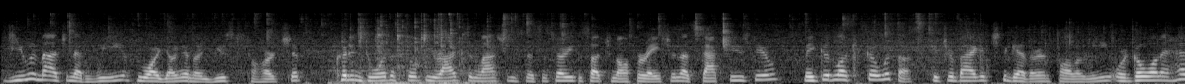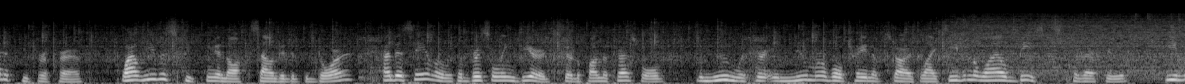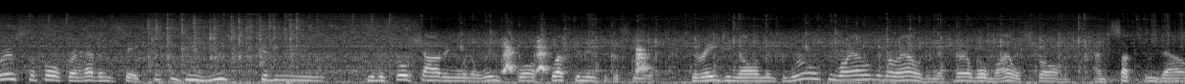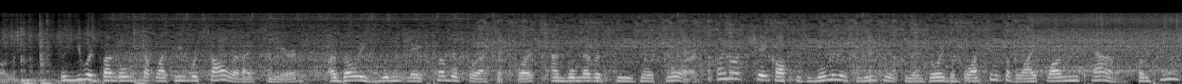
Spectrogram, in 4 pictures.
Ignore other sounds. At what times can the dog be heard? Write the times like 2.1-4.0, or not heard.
28.4-30.2.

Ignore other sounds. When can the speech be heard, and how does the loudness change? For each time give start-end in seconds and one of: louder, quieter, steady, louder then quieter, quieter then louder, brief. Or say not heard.
0.0-47.3 steady.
